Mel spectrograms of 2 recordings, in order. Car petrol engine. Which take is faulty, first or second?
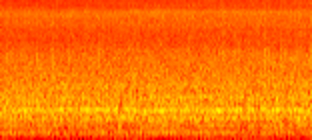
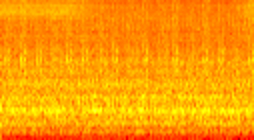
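second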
